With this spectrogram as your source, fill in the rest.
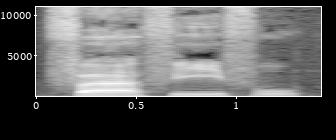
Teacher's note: mengucapkan huruf fa itu ada nafas yang mengalir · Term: hamas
